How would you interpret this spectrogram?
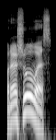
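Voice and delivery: high, loud plea from outside; begging through the door; pleading stranger. A narrator's reading. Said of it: "пробормотали снаружи". (мольба снаружи)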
